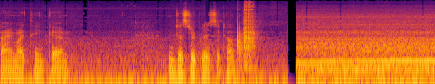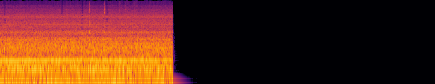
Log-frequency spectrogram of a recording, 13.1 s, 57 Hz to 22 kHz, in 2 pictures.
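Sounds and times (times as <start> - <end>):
hot air station blowing: 4.5 - 9.2.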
